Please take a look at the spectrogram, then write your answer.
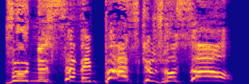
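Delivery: loud, very high furious shout; raging. A narrator's reading. Harry raging at Dumbledore, shouting. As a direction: bellow it in anguish. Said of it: "gronda Harry".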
